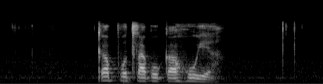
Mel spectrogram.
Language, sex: Southern Sotho, male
